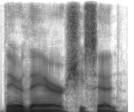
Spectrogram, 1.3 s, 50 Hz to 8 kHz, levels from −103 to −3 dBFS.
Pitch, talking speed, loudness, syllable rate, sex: 95 Hz, 180 wpm, -17 LUFS, 4.9 syllables/s, male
